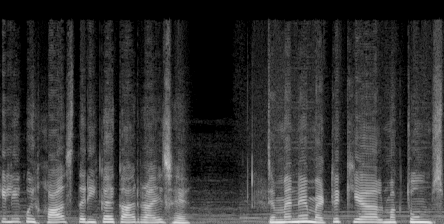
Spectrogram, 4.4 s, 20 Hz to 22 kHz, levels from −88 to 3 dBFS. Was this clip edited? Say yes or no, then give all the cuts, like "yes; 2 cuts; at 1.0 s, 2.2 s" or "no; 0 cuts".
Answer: no; 0 cuts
